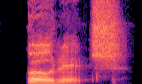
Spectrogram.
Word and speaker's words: Botic: Botic. – Botic. Oh, I never would have guessed that. – No, it's not at all how it looks.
